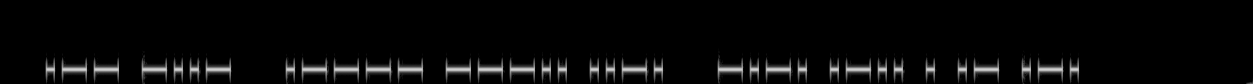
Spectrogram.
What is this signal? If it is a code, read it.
Morse code, heard as a keyed tone, about 15 wpm, 700 Hz. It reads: WX 18F CLEAR
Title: Practice QSO - Exchange 2 - Info - 15wpm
